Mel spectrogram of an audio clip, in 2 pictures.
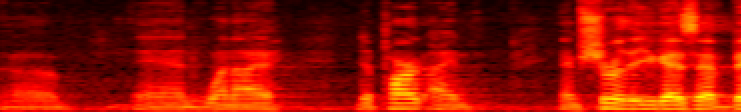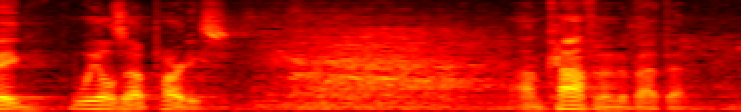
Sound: laughter

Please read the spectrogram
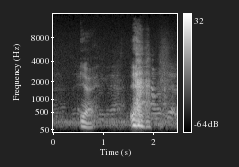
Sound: laughter

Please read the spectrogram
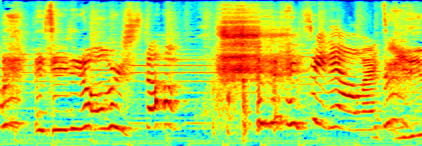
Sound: laughs; mimics explosion

